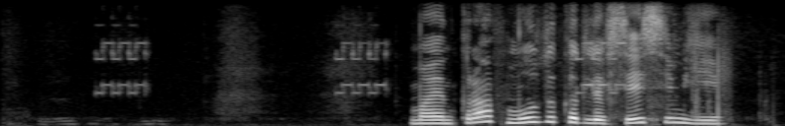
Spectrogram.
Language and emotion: Russian, neutral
